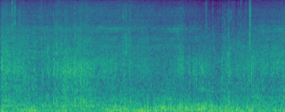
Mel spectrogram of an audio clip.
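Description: Wind rushing over the microphone and a mountain bike's knobby tyres rolling over a loose gravel dirt trail at speed, as a steady rumbling noise with a few light clicks and rattles from the bike.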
